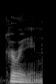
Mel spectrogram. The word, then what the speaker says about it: Carrine: Carrine, yeah.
